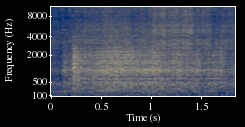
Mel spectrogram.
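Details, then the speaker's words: Servos of a HobbyKing Skipper XL plane on a Naze flight controller with D gain set to 23: sharp, rapid, harsh buzzing chatter for over a second when the board is moved slightly; excessive D gain makes them oscillate. "like crazy and it's not supposed to do that so look at I'm not even touching you just a vibration out of the desk there"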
